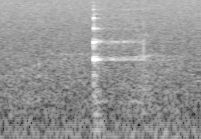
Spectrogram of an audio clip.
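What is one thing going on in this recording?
A metal gauge clicks against a steel chuck.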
